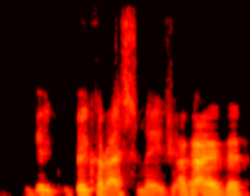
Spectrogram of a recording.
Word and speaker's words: Bucharest: Am I pronouncing that right? Bucharest Major.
